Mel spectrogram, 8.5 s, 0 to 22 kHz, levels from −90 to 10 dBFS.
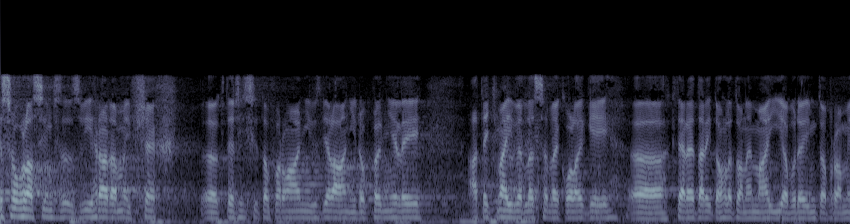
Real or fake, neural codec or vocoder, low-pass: real; none; 5.4 kHz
